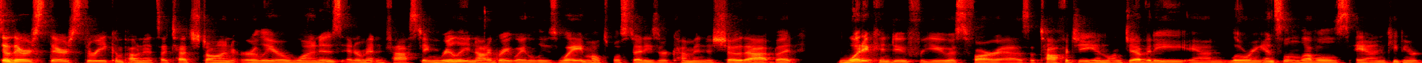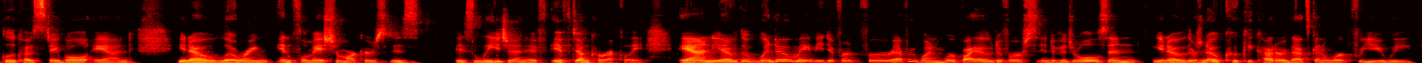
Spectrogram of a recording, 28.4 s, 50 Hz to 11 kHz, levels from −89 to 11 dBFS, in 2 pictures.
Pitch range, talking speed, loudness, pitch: 165-195 Hz, 190 wpm, -27 LUFS, 175 Hz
